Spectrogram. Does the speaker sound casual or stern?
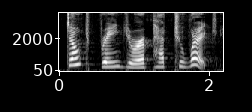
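casual. It is said in a mild, casual tone. It is an easily ignored reminder. "前面在讲的那种语调啊，大家都是听听就算了"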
